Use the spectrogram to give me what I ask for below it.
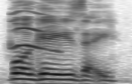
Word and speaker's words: Borghese: I have a very special guest Mr Paul Boraz and I said it right right yes you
